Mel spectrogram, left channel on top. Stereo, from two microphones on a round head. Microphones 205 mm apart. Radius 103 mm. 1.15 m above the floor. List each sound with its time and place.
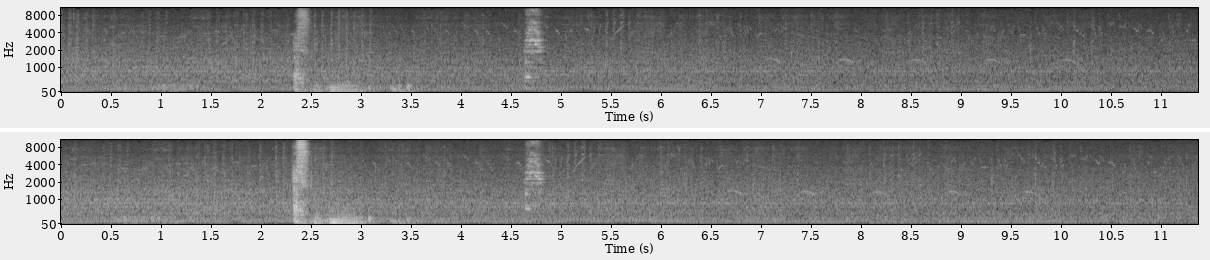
2.3 s breathing: 60° right (ahead or behind), 0.6 m
4.6 s a guitar: 30° left (ahead or behind), 1.7 m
